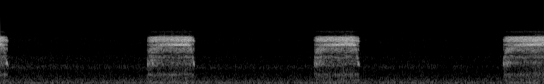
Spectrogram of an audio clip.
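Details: Owl at a porch in the small hours, 1:53 AM on May 5, 2013, uttering harsh hissing bursts every 1.7 seconds or so, three full screeches after a clipped one, over low steady hum.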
